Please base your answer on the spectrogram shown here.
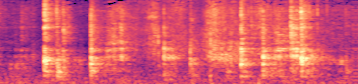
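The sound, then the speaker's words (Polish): A spoon stirs vegetable salad with mayonnaise in a bowl, making several brisk scraping, squelching strokes with short pauses between them. “Wymieszaj.”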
